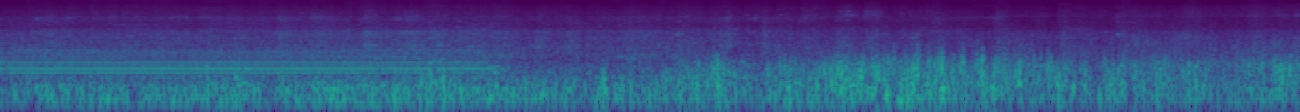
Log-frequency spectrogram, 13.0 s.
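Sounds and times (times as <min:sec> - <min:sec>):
multi-tone hum: 0:00.0 - 0:06.6
train wheels rumbling on rail: 0:00.0 - 0:13.0.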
